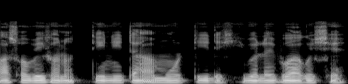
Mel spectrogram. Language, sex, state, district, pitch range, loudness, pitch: Assamese, male, Assam, Kamrup Metropolitan, 90-95 Hz, -18 LUFS, 90 Hz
